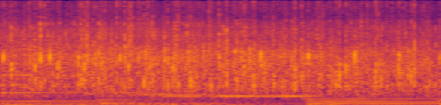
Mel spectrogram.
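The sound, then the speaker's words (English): A church audience claps steadily for those who gave their hearts to Jesus that day, a dense, even wash of many hands that holds at the same loudness throughout, with soft sustained low musical tones humming underneath. “The reason those people are clapping is because they know what a big decision this is.”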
